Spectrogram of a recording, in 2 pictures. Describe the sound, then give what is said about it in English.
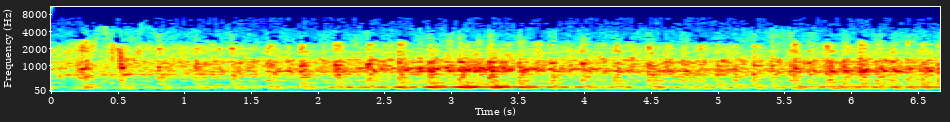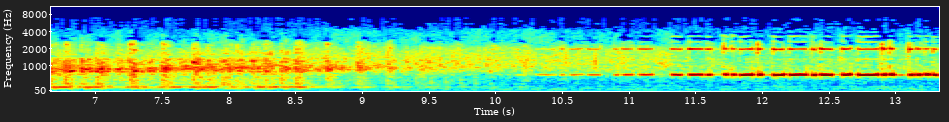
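An old car engine, started with its key, rumbles and clatters as it starts and keeps running steadily, a low mechanical drone; near the end a higher whine and rhythmic pulsing take over. “Hope I can get this crate started. There she goes.”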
